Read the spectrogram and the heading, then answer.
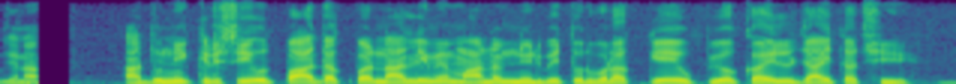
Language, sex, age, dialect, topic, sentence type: Maithili, male, 18-24, Southern/Standard, agriculture, statement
